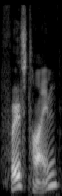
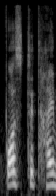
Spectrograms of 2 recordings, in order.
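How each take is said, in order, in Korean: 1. 'first'의 끝 t는 빠져요. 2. 'first'의 끝 t는 발음해요. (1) "T 빠질 거니까" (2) "아니죠?"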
